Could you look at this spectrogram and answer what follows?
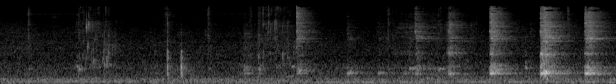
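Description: Small glass bottle being handled and set down on a plastic digital scale: scattered light knocks and clinks, with a few louder sharp knocks close together near the end.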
